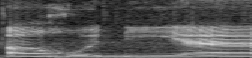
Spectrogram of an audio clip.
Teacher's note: गैन को पूर पढ़ना है, बेशक गैन साकिन है तब भी गैन पूर पढ़ी जाएगी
